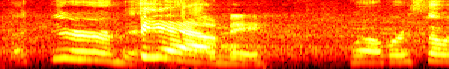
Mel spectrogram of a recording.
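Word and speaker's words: Guy Fieri: I think you have to pronounce it the Italian way. Guy Fear Me. Guy Fear Me.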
